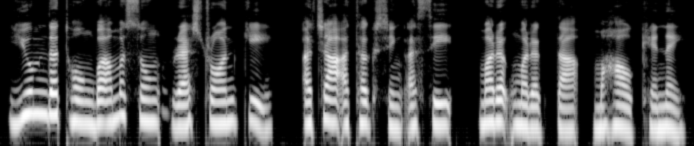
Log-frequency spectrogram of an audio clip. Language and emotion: Manipuri, neutral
